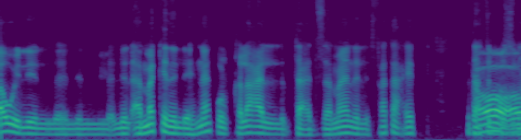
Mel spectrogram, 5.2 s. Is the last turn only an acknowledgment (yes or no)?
no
